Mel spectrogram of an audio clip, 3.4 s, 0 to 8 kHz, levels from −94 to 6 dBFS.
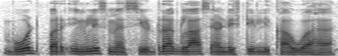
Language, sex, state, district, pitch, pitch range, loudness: Hindi, male, Jharkhand, Garhwa, 120 Hz, 110-125 Hz, -17 LUFS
